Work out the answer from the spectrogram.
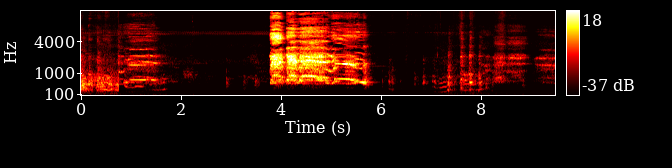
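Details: Morning cock-a-doodle-doo from roosters, 8 April 2021: a lower crow at the start, then a loud two-second crow with broad harmonics, and a more distant reply near the end among soft clucking.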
